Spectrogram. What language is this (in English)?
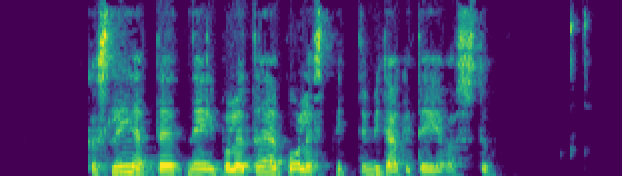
Estonian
